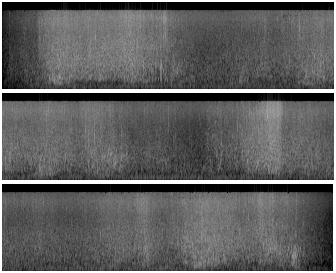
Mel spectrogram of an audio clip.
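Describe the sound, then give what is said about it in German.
Soft ocean waves wash in and recede in a slow, steady rhythm, each broad hiss of surf swelling and fading over a constant watery murmur, with no voices. “ja, ich habe mir gewünscht, ein angenehm, leichtes, beruhigendes Meeresrauschen.”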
